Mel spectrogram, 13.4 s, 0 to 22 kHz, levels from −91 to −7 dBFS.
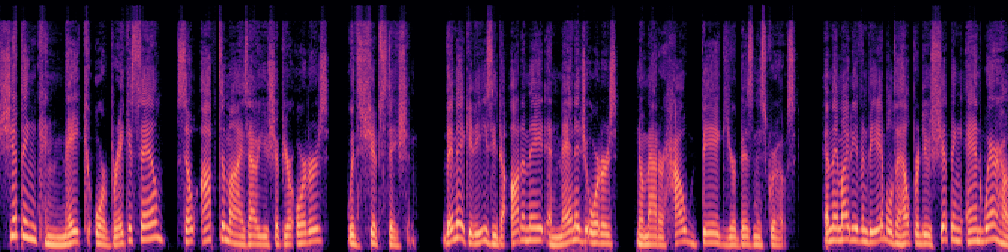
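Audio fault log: No faults heard anywhere in the speech.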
